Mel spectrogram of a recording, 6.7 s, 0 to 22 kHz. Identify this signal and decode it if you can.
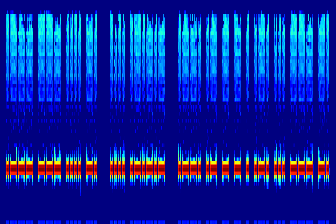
Morse code, heard as a keyed tone, about 30 wpm, 1000 Hz. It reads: JOHN H. PATTERSON
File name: qotdfiles / 30wpm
